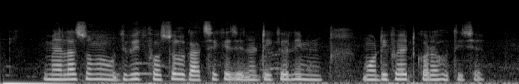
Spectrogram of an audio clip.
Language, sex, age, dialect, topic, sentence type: Bengali, female, 18-24, Western, agriculture, statement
